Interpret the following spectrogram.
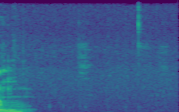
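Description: A man speaks one short word, then the faint scratch of a pen writing on notebook paper, with a small tick near the end.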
